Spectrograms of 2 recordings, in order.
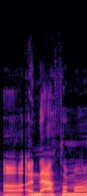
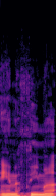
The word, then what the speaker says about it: anathema: trigger a socketed spell we're rocking anathema I think that's how you pronounce it not anathema anathema so that we have three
